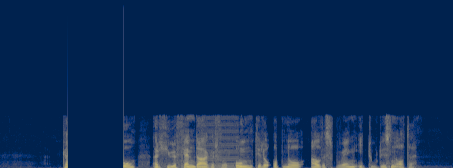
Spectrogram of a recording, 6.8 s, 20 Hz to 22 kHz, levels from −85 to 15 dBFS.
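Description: From start to finish, the speech sounds dull and rough, with nothing above 7 kHz. This is most likely heavy Dolby Digital compression, which fits a very low 32 kbps stream.

From 1.00 to 1.85 s the sound cuts to total silence, losing about 0.85 s. This is an audio dropout to silence, likely a lost input.

From 2.71 to 3.57 s, a harsh GSM phone buzz at 217 Hz intrudes. It sits about 20 dB below the speech and comes and goes with the phone's data bursts.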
